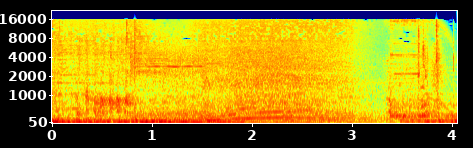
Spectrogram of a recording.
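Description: Cartoon vehicle sound effect: a low engine rumble and whoosh as rescue vehicles speed away, with a tone that swoops up and down partway through. It dies away about three seconds in.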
